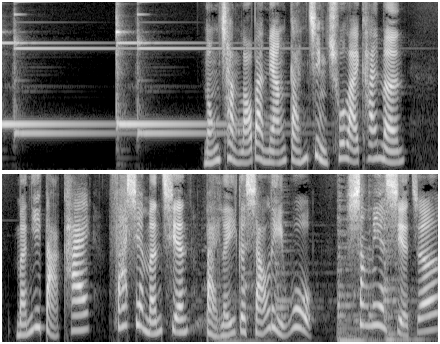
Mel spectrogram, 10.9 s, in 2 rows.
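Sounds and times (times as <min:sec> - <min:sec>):
electronic doorbell chiming: 0:00.0 - 0:04.4
speech: 0:02.5 - 0:10.8.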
